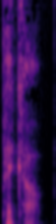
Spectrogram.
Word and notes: pickup: British English

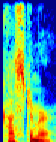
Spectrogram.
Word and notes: customer: American English

